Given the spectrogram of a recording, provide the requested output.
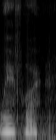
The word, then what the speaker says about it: wherefore: But getting back to that wherefore and the silent H, it was the English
